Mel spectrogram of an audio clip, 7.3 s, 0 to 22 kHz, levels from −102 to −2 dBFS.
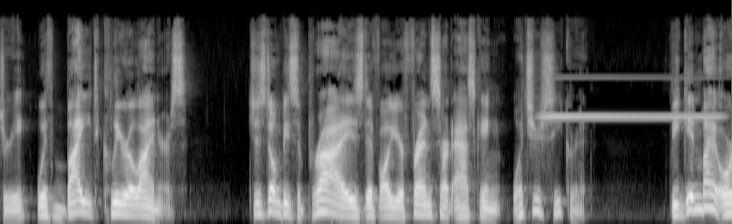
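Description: At 5.33 s a feedback whistle appears and runs to the end of the speech. It is a thin, steady tone near 3 kHz, roughly 10 dB under the speech, swelling and fading slowly in level. The likely cause is a loudspeaker-to-microphone loop sitting just at the edge of feedback.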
